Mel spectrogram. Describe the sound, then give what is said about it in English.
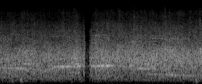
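An audience jumps to its feet and claps steadily in a dense, continuous wash of applause, with a faint cheer or shout of 'deliverance is on the way' blending in. The sound breaks off for a split second partway through. “Come on, jump to your feet and clap your hands and shout, deliverance is on the way.”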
